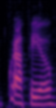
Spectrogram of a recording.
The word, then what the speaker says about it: Graffeo: This gorgeous young lady, this is April Lynn Graffeo. Is that how you say it? Graffeo.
